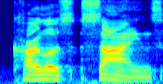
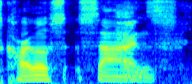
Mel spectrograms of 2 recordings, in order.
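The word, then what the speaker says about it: Carlos Sainz: uh April 2nd and apparently and apparently it's Carlos signs is how it's pronounced I was just informed by my F1 expert that we were saying it wrong it's Carlos signs um so Mom my question is two weeks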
